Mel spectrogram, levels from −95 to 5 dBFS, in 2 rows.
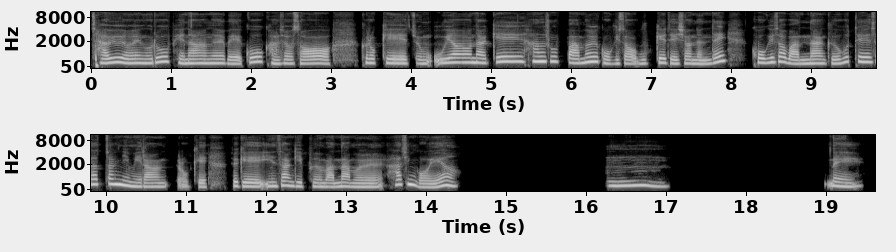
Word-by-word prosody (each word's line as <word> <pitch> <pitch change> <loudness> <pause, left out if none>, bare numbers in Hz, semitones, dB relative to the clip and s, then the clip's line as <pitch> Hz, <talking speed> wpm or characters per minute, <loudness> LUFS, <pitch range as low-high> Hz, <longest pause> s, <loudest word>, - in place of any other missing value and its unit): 자유여행으로 215 +3 +2
배낭을 200 -1 0
메고 240 +9 +1
가셔서 185 -1 0 0.4
그렇게 205 -2 0
좀 185 -1 -5
우연하게 240 +4 +2
하룻밤을 275 -4 +2
거기서 185 -3 -2
묵게 185 +5 -1
되셨는데 190 - 0 0.3
거기서 245 +3 +1
만난 190 +1 +1
그 190 0 -2
호텔 260 +3 +1
사장님이랑 230 - +2
이렇게 170 - -4 0.3
되게 195 -3 +1
인상 215 +3 0
깊은 190 -2 -3
만남을 175 -1 0
하신 280 -1 +1
거예요? 190 +8 0 1.9
음. 220 -3 -1 1.9
네. 200 -6 -2
205 Hz, 205 characters per minute, -22 LUFS, 185-240 Hz, 1.9 s, 자유여행으로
